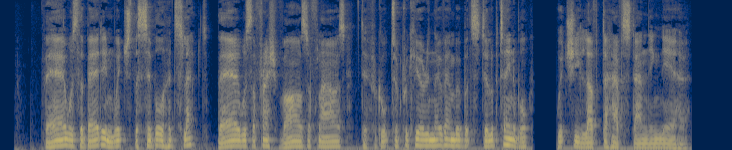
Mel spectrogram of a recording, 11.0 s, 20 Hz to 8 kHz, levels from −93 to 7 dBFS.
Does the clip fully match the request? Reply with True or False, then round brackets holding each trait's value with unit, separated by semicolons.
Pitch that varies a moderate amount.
True (3.4 semitones)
